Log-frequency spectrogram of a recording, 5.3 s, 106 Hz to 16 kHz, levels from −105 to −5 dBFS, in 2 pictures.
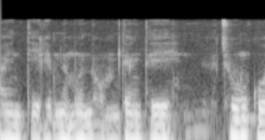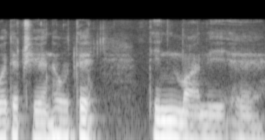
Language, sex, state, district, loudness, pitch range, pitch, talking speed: Mizo, male, Mizoram, Aizawl, -16 LUFS, 90-105 Hz, 95 Hz, 145 wpm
